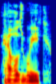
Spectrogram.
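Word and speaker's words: Hellsvik: Minister of Justice named gun hell's Vic pronounced hell's week not the coolest name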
